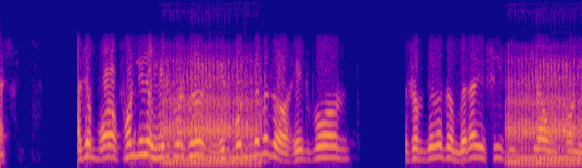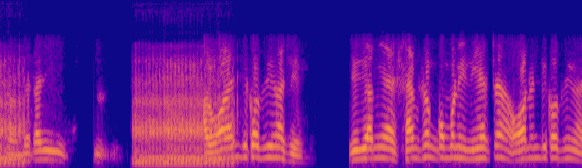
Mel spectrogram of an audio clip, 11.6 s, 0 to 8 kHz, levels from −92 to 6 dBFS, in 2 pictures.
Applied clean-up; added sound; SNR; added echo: none; Growling; 3 dB; none.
